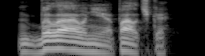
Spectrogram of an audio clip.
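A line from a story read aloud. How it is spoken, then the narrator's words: Grumbling. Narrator (Russian): проворчал мистер Диггери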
